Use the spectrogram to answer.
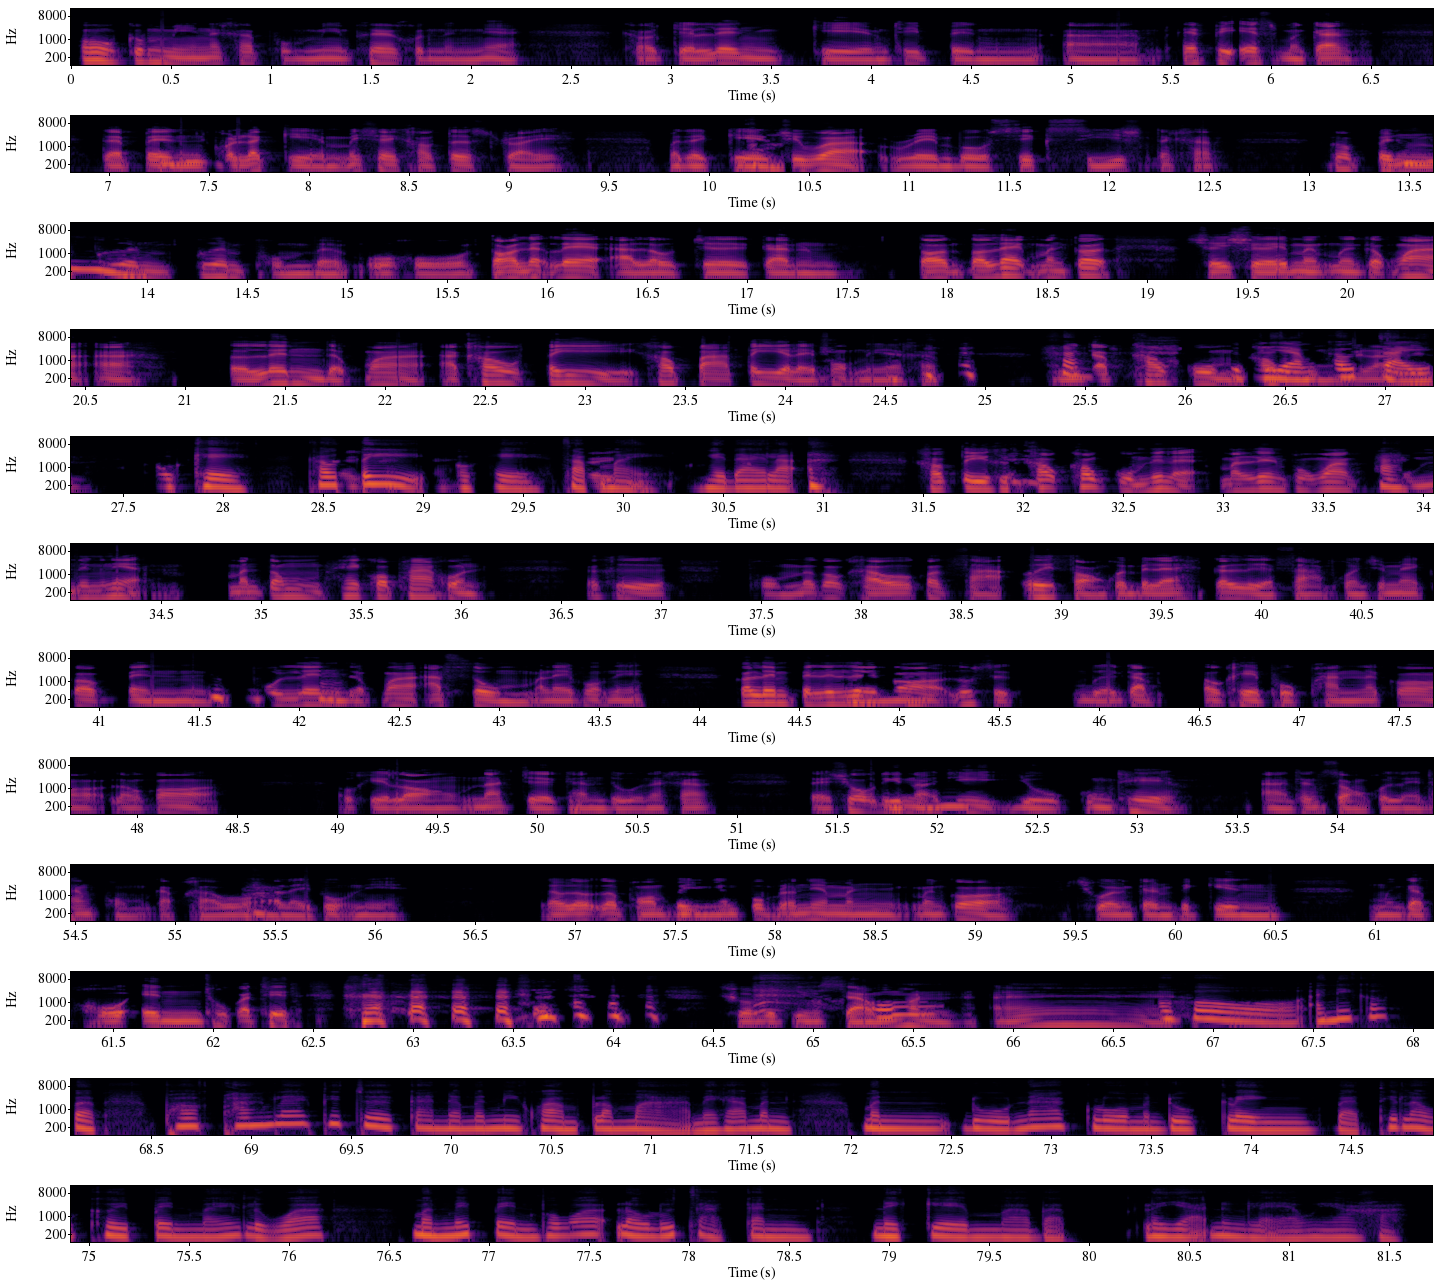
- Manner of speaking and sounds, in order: other background noise; tapping; laugh; laugh; laugh
- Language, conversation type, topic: Thai, podcast, คุณจะแนะนำวิธีหาเพื่อนใหม่ให้คนขี้อายได้อย่างไร?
